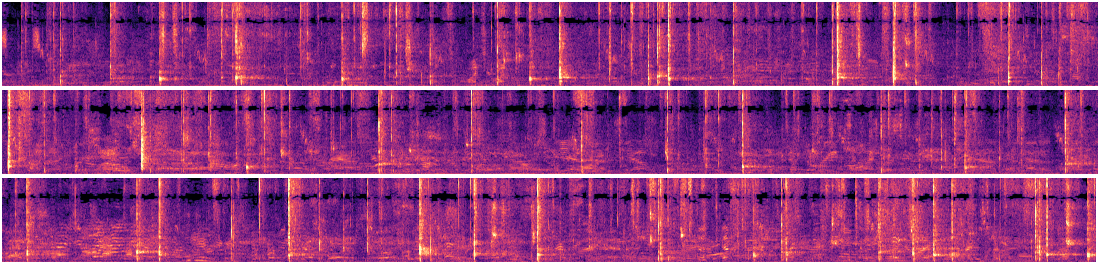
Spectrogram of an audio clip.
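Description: Pickleball paddles striking plastic balls in irregular sharp hits, about one or two a second, from this and neighbouring courts, over a background of people's voices.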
